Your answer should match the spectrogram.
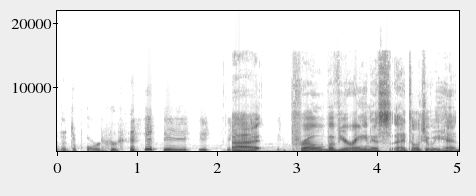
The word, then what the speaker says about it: Uranus: This is why Far and I who love our astronomy documentaries both pronounce it Uranus and you can cut them jokes right the off.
